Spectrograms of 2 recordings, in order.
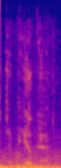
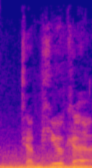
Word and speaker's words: Topeka: uh going through town the proper pronunciation is to puka to puka our autopilot says why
